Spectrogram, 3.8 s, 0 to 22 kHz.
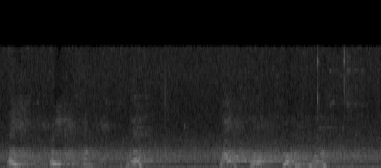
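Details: Fearful, reactive 1-year-3-month-old Retriever mix on a leash during high-distraction training at Newtown Dog Park in Atlanta, as a loose dog passes: short high yelps and whiny yips in uneven bursts, about seven over four seconds.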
